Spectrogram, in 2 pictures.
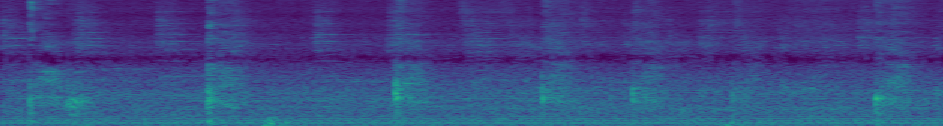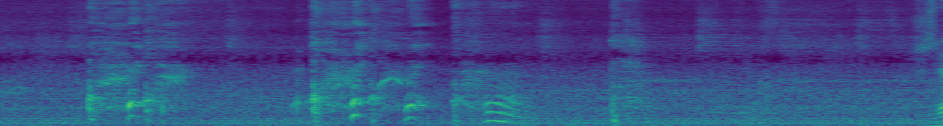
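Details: Girl coughing in a moving vehicle: several short coughs and throat clearings over steady engine noise.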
